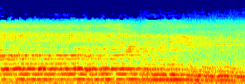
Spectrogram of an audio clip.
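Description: A male voice chanting soz, the elegiac recitation of a Shia majlis, into a microphone. He holds one long, steady note that breaks off near the end.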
